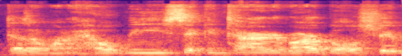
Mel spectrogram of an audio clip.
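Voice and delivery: ordinary talk, nothing marked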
